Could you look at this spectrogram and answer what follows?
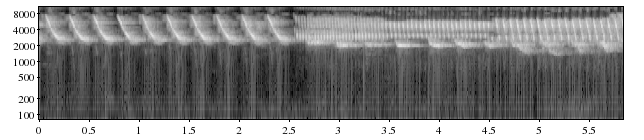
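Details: Yellow canary in full song, played to help young canaries learn: a row of sharp descending whistled notes, then a dense rolling trill shifting between higher and lower pitches, loud and continuous.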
